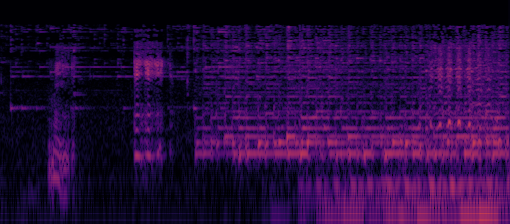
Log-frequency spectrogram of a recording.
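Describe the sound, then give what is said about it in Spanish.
A goat or sheep bleats in short wavering calls, two brief cries followed by a longer drawn-out bleat, over a low rumbling outdoor background with no talking. “mira, una cabra o una oveja.”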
